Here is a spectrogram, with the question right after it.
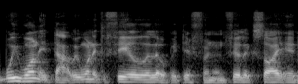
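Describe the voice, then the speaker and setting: Against a quiet background, a man talks at a very fast pace in a fairly low pitch with fairly even intonation. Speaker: lead singer of a band. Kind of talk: interview. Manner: halting, many fillers and restarts.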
